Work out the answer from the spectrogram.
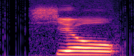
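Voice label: "xiu", Chinese, first tone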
